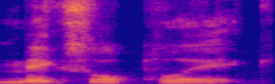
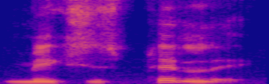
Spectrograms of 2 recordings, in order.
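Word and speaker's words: Mxyzptlk: uh in uh in the Super Friends they pronounce it Mixel plague and that's how I do it that's not how it's pronounced however if you go back to the filmation Superman that they did back in the late 60s he's printing he pronounces his name mixes pitlick yeah I just remember Godfrey mix yes spit Lick Lick yeah that's that's how that's how it was pronounced back in the Golden Age and that's how he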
